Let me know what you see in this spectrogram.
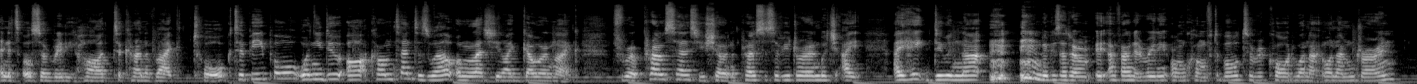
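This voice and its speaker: Over music in the background, the speaker talks at a fairly quick pace with a slight Polish accent. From Poland. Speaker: beauty and art vlogger. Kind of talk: casual chat.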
